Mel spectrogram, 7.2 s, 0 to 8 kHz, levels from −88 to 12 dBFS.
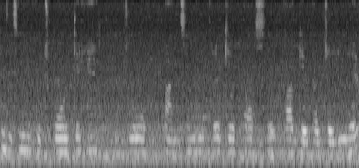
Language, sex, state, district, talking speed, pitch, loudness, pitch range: Hindi, female, Rajasthan, Bikaner, 65 wpm, 195 Hz, -18 LUFS, 185-205 Hz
